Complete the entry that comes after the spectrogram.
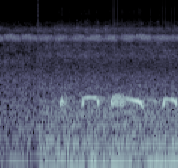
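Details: Turtle dove cooing: four mellow, low coos, the middle ones drawn out longer, heard against a low background rumble and a thin steady whine.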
